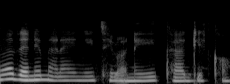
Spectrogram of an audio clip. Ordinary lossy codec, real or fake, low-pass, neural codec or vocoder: none; fake; none; codec, 16 kHz, 1 kbps, X-Codec, HuBERT features, trained on balanced general audio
